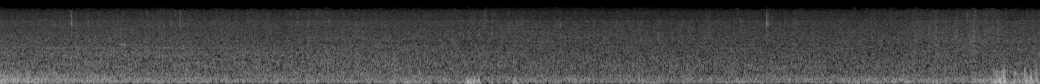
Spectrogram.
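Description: Heavy rain pouring down in a steady, dense hiss during a thunderstorm. A low thunder rumble fades out over the first couple of seconds, and near the end gusts of wind start buffeting the microphone.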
